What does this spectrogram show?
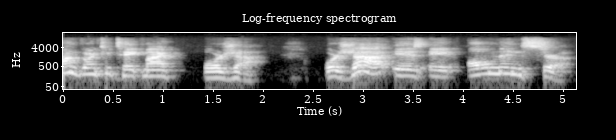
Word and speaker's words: orgeat: It's actually spelled like orgeat or orgeat, but the French say orgeat. They say orgeat. I say orgeat. Now you will say orgeat.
